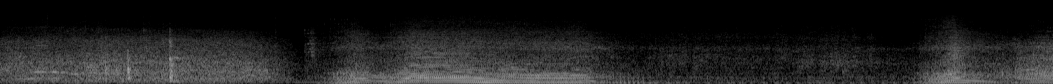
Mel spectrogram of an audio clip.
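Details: 2023 Vitacci Vader 125, 4-stroke air-cooled 125cc single, 4-speed manual, prepped new bike: even idle with two clean blips that rise and settle smoothly, no knocks or rattles; normal idle and revving, healthy.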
